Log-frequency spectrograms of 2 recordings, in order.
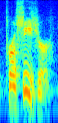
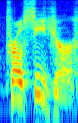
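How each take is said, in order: First: Said in the usual way. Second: Procedure said slowly, each syllable clear; slow down and get procedure right; carefully enunciated procedure; careful correction. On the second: Shown as a demonstration. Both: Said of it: "I can't talk".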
